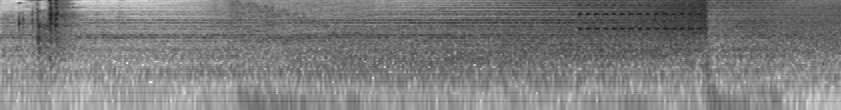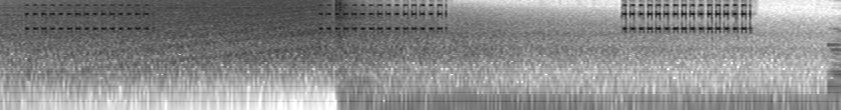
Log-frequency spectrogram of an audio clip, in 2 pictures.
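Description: Repeated bursts of electronic phone ringing, several rings spaced apart, fairly loud over a steady rumbling background noise.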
